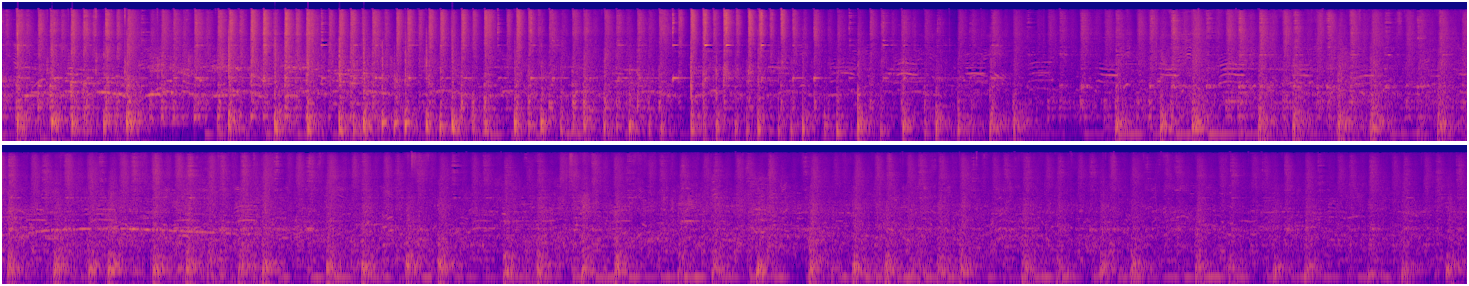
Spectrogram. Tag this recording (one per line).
brazylian
city
drum
field-recording
maracatu
marching
megaphone
parade
percussion
rhythm
seville
slogans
